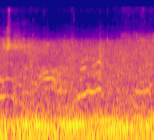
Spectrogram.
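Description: People talking faintly in the background over a steady low rumble.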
